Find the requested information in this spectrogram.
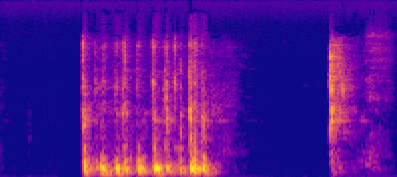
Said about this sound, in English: I can hear can you hear the typing? Yeah, it sounds like you're mashing. Hammering something. I don't know. My microphone just picks up this.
